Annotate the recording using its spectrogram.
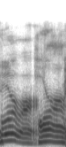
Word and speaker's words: horror: Horror. Make sure you say that right. Horror movies. – This morning I'm talking and I was telling my daughter Brianna, I says, hey, I'm going to be doing a thing on horror movies. She goes, what's horror? No, horror. Horror. – There's two syllables.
